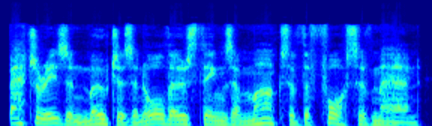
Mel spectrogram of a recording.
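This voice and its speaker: Man voicing a haughty, husky young British woman. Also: medium pitch, lively intonation, fairly bright tone, no room sound, studio quality. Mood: lofty, defiant. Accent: British English. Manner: lofty, brisk, emphatic. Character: haughty, fiery young modern working woman.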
